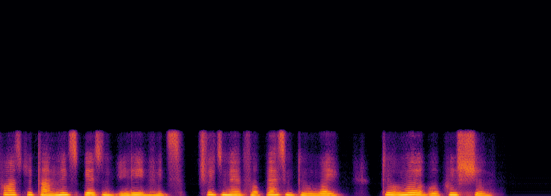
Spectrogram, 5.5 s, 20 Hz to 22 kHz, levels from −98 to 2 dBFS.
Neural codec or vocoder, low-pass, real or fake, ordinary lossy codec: codec, 16 kHz, 0.5 kbps, FreqCodec, smaller model; 7.2 kHz; fake; none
